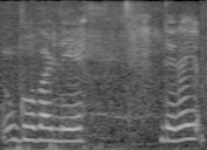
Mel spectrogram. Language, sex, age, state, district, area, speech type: Nepali, female, 18-30, West Bengal, Jalpaiguri, rural, spontaneous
